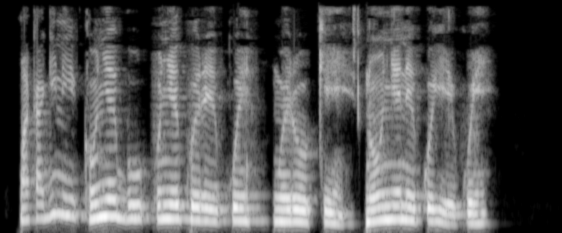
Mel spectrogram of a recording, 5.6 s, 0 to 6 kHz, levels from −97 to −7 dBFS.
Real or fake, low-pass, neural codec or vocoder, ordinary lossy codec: real; 5.4 kHz; none; AAC, 32 kbps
